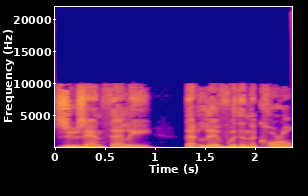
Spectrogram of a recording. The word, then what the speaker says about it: zooxanthellae: The secret lies with tiny single-sellled algae called zuanthelli, pronounced zuzanthelli, that live within the coral polyp.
